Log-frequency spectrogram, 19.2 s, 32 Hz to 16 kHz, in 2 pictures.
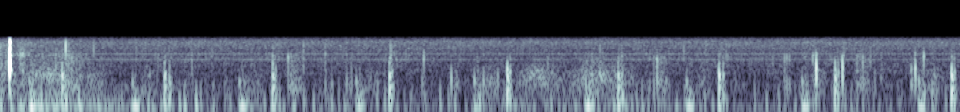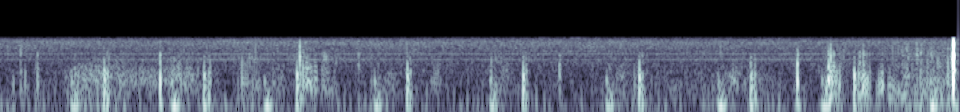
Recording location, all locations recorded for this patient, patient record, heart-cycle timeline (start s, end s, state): pulmonary valve (PV)
pulmonary valve (PV)+tricuspid valve (TV)+mitral valve (MV)
#Age: Child
#Sex: Male
#Height: 148.0 cm
#Weight: 44.4 kg
#Pregnancy status: False
#Murmur: Absent
#Murmur locations: nan
#Most audible location: nan
#Systolic murmur timing: nan
#Systolic murmur shape: nan
#Systolic murmur grading: nan
#Systolic murmur pitch: nan
#Systolic murmur quality: nan
#Diastolic murmur timing: nan
#Diastolic murmur shape: nan
#Diastolic murmur grading: nan
#Diastolic murmur pitch: nan
#Diastolic murmur quality: nan
#Outcome: Normal
#Campaign: 2014 screening campaign
0.00	2.19	unannotated
2.19	2.42	diastole
2.42	2.54	S1
2.54	2.72	systole
2.72	2.84	S2
2.84	3.58	diastole
3.58	3.70	S1
3.70	3.90	systole
3.90	4.00	S2
4.00	4.76	diastole
4.76	4.88	S1
4.88	5.08	systole
5.08	5.18	S2
5.18	5.86	diastole
5.86	6.00	S1
6.00	6.18	systole
6.18	6.30	S2
6.30	6.88	diastole
6.88	7.00	S1
7.00	7.20	systole
7.20	7.30	S2
7.30	8.04	diastole
8.04	8.16	S1
8.16	8.36	systole
8.36	8.46	S2
8.46	9.20	diastole
9.20	9.32	S1
9.32	9.52	systole
9.52	9.62	S2
9.62	10.34	diastole
10.34	10.46	S1
10.46	10.64	systole
10.64	10.76	S2
10.76	11.32	diastole
11.32	11.46	S1
11.46	11.64	systole
11.64	11.76	S2
11.76	12.26	diastole
12.26	12.38	S1
12.38	12.58	systole
12.58	12.72	S2
12.72	13.36	diastole
13.36	13.48	S1
13.48	13.68	systole
13.68	13.78	S2
13.78	14.52	diastole
14.52	14.64	S1
14.64	14.84	systole
14.84	14.94	S2
14.94	15.68	diastole
15.68	15.80	S1
15.80	16.00	systole
16.00	16.10	S2
16.10	16.80	diastole
16.80	16.92	S1
16.92	17.12	systole
17.12	17.22	S2
17.22	17.84	diastole
17.84	19.20	unannotated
